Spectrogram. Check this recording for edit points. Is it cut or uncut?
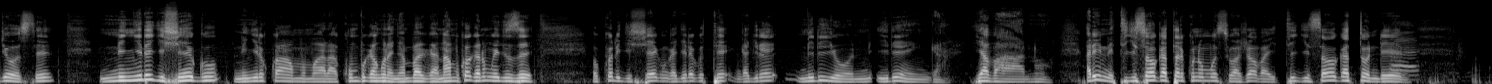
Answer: uncut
